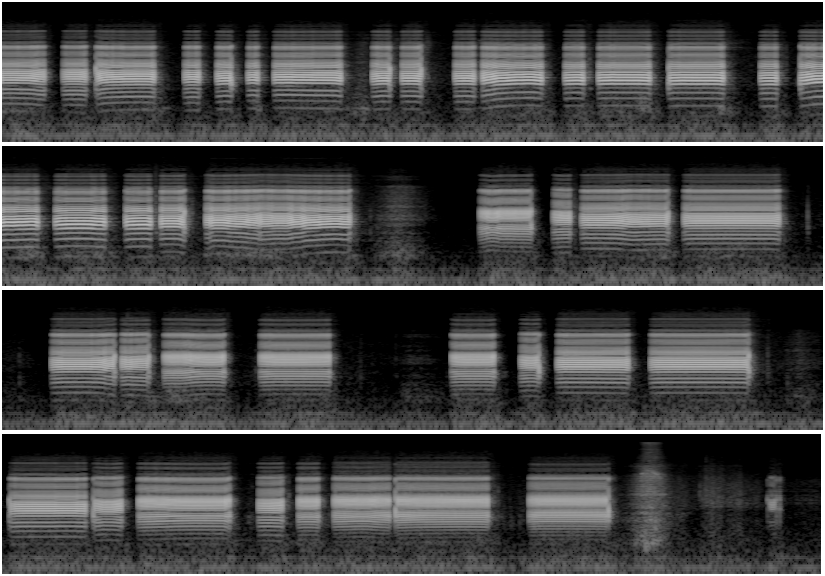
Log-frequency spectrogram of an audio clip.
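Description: Otamatone played as a melody: a buzzy electronic tone in quick short notes, bending and wobbling in pitch, with short pauses between phrases.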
